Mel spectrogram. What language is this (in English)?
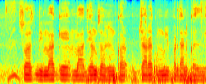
Maithili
